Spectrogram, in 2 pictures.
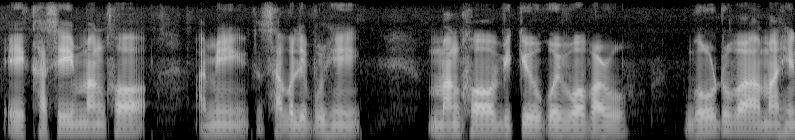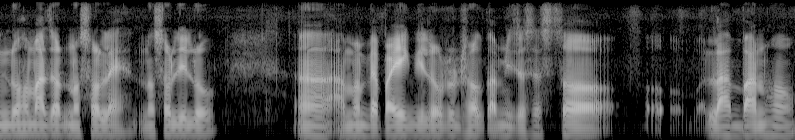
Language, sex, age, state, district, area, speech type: Assamese, male, 45-60, Assam, Dhemaji, rural, spontaneous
